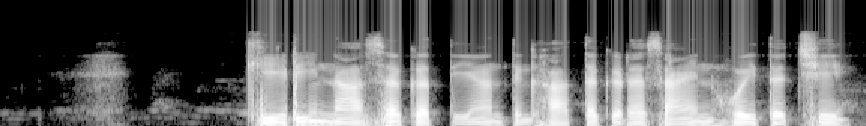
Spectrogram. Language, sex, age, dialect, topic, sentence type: Maithili, female, 25-30, Southern/Standard, agriculture, statement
